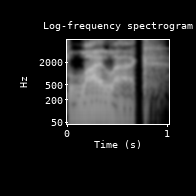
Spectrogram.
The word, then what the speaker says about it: LYLVC: That's pronounced lilac.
